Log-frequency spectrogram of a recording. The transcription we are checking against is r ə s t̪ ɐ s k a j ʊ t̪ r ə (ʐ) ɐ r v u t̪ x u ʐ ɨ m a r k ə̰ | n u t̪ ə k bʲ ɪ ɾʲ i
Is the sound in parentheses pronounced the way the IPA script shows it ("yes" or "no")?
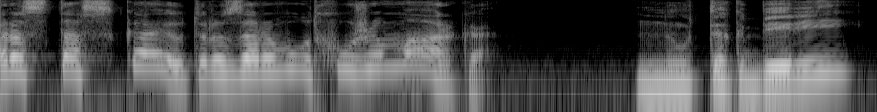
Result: no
